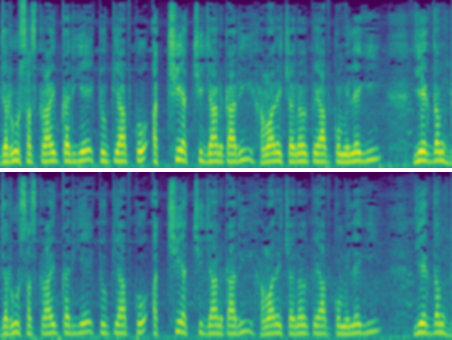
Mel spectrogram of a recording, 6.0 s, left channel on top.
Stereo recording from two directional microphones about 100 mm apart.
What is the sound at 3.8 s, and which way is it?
Speech, 30° left (ahead or behind).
